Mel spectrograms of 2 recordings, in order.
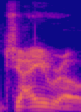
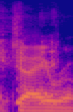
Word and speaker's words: gyro: I believe it's pronounced gyro, right? Yeah, gyro.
